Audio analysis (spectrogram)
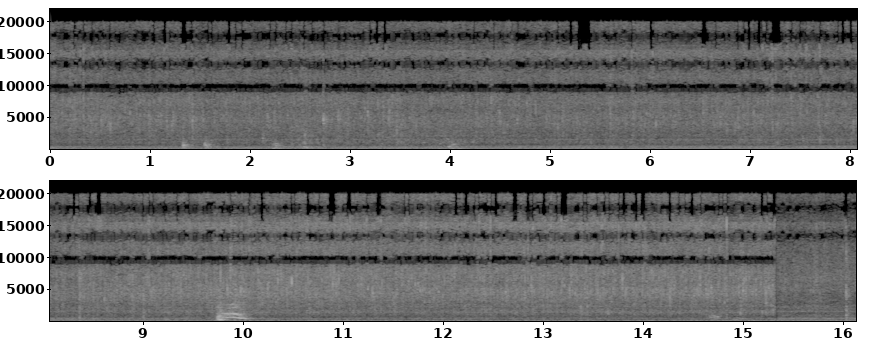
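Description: Small sardines marinated overnight in masala fry in a pan, giving a continuous, even hiss of sizzling oil for a long stretch, with occasional faint clinks and a brief burst of louder spitting midway.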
